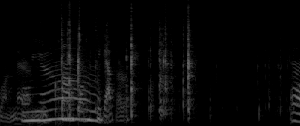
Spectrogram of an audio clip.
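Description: A child's voice for about a second, then a few sharp plastic clicks and taps as markers are fitted into the plastic spine holder of a toy fashion journal.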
